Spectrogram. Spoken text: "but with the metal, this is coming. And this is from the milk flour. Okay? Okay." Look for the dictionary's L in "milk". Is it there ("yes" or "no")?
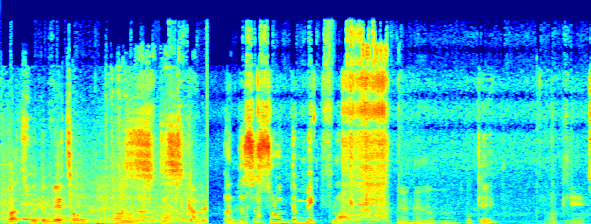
no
